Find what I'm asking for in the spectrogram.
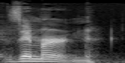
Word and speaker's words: Zimmern: But you look at Andrew Zimmer. – Yeah, Zimmern. – Zimmern.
